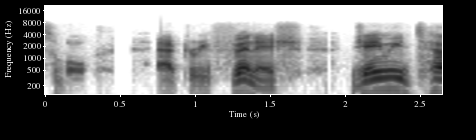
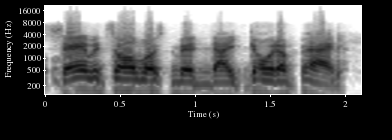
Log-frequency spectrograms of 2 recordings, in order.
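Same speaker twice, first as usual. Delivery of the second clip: louder, higher stern camp leader; stern scolding; 4 semitones higher, 6 dB louder than usual. Acted. Jamie ordering Sam to bed, stern and loud. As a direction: send him to bed with a firm raised voice.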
